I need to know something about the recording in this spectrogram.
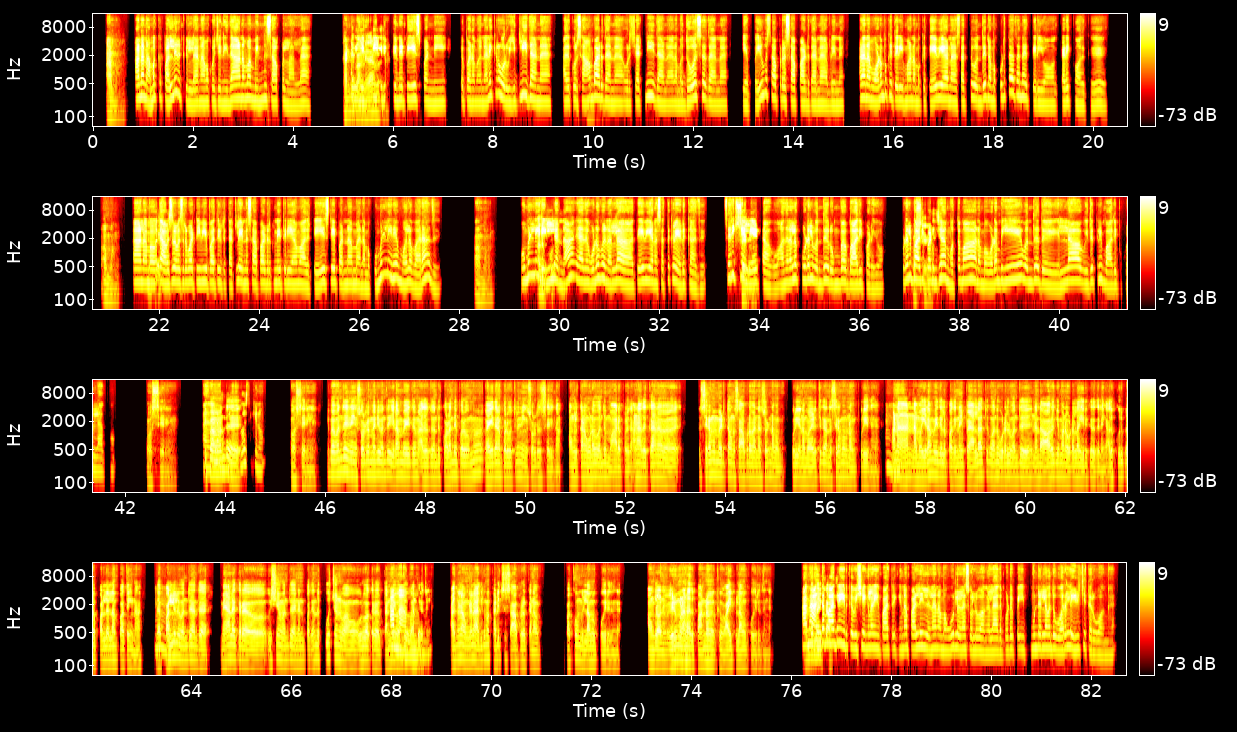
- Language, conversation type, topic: Tamil, podcast, நிதானமாக சாப்பிடுவதால் கிடைக்கும் மெய்நுணர்வு நன்மைகள் என்ன?
- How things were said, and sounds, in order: in English: "டேஸ்ட்"; in English: "டிவிய"; in English: "டேஸ்ட்"; in English: "லேட்"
